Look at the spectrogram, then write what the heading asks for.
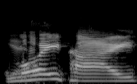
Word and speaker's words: Muay Thai: you seem to have a problem with my pronunciation. Muay Thai. Muay? Yes. Muay Thai.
